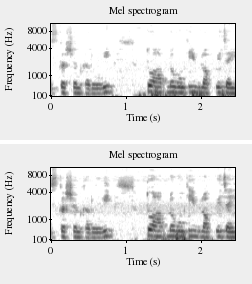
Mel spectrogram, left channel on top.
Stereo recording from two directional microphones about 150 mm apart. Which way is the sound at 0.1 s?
20° left (ahead or behind).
